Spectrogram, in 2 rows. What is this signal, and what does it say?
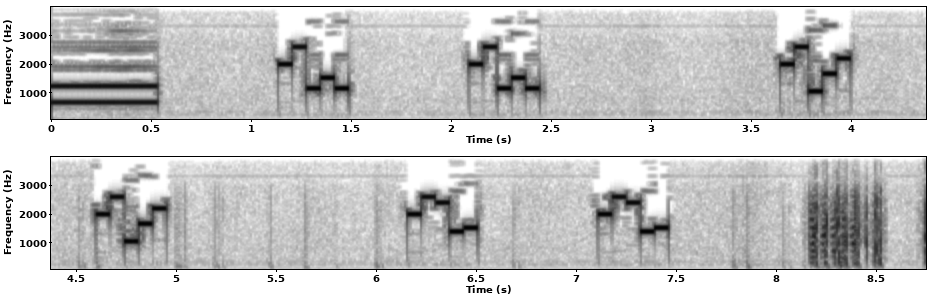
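Five-tone selective call (ZVEI), heard as quick runs of five tones, tones of about 70 ms. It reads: 88252 88252 88169 88169 88045 88045
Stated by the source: ZVEI five-tone selective call received on an SDR.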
